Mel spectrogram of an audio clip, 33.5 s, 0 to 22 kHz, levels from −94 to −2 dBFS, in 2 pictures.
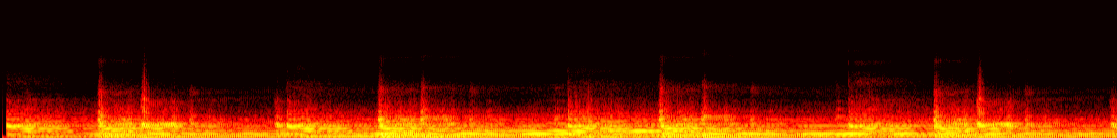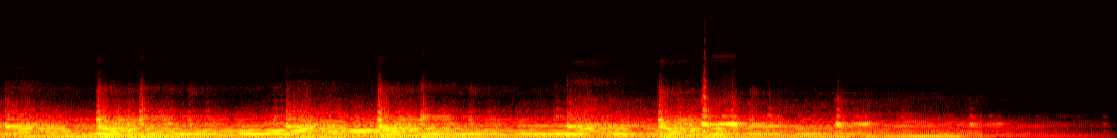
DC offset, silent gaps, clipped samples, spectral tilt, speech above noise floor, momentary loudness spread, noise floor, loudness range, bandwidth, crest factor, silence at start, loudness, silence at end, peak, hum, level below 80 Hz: under 0.1%; none; under 0.1%; -15 dB/octave; 40 dB; 9 LU; -66 dBFS; 4 LU; 1.7 kHz; 16 dB; 0.1 s; -30 LUFS; 1.7 s; -12 dBFS; none; -36 dBFS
